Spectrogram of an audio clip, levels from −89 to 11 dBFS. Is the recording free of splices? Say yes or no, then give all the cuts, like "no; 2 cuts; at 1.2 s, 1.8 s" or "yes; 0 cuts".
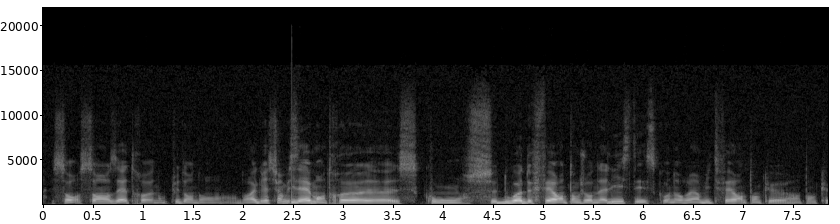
no; 1 cut; at 2.4 s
